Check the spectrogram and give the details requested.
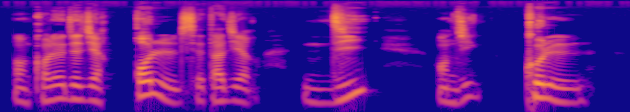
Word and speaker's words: قل: Ici, le qaf est emphatique. Donc, c'est une lettre emphatique qu'on doit prononcer de façon amplifiée. On ne dit pas qul, qul. Il y a certaines communautés qui prononcent en fait leur qaf de cette façon. Qul, ça c'est une erreur dans la langue arabe. Qul, qul. Et on évite de prononcer le qaf comme un kef, parce que là, on va changer le son du verset.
